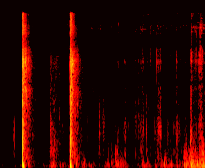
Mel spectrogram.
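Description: Two shots from a pistol-caliber carbine, about a second apart, each sharp with a short ringing tail. A steady outdoor background noise rises near the end.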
